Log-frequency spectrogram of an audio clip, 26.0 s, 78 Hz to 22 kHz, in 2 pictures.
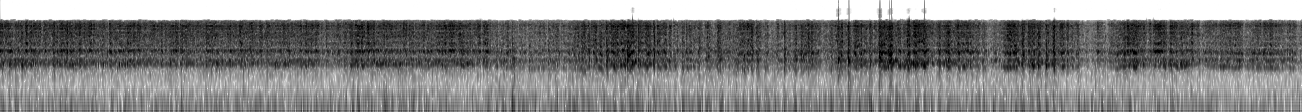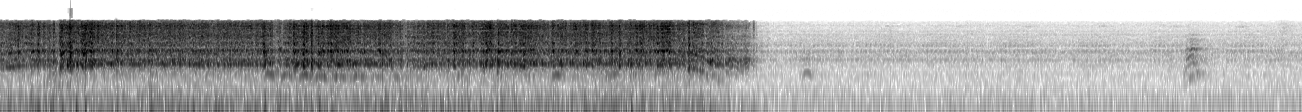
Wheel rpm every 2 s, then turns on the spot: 230, 230, 220, 210, 220, 230, 220, 230, 230, 210, 10, 0, 0.
none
